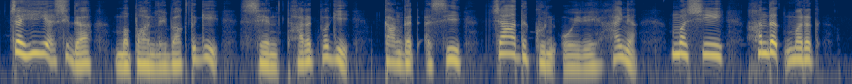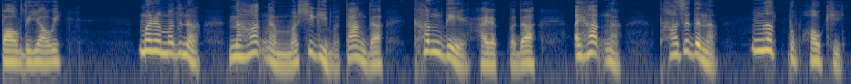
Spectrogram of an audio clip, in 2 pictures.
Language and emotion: Manipuri, surprised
